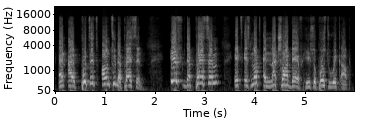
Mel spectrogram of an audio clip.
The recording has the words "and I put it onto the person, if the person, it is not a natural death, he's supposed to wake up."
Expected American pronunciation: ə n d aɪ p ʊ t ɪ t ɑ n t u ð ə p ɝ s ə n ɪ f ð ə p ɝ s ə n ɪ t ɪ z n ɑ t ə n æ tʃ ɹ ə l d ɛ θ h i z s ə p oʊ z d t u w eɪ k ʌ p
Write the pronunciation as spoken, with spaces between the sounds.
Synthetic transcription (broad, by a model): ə n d aɪ p ʊ t ɪ t ɑ n t u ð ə p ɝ s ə n ɪ f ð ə p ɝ s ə n ɪ t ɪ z n ɑ t ə n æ tʃ ɹ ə l d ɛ f h i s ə p oʊ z t u w eɪ k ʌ p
